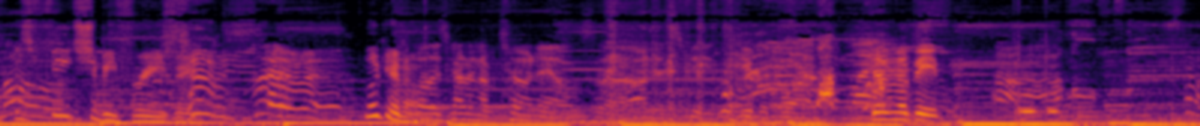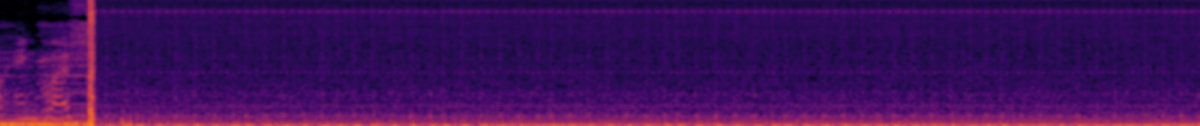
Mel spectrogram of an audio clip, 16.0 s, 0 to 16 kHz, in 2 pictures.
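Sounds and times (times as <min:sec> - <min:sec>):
tv static rumble: 0:08.6 - 0:16.0.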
